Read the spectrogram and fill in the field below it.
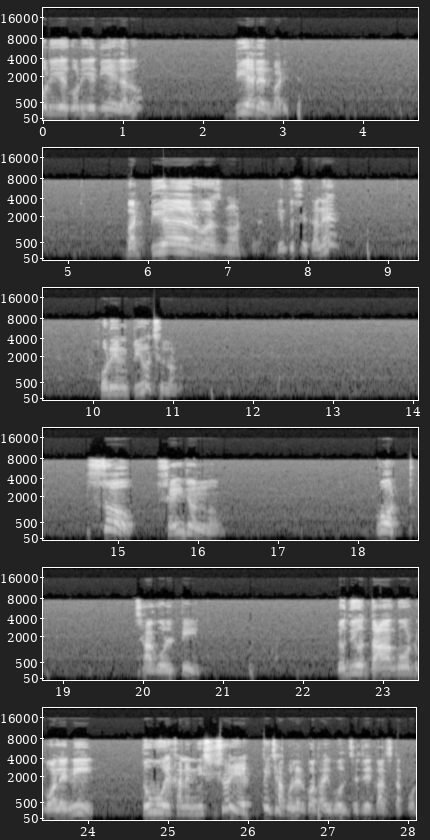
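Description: A middle-aged man speaks close to a microphone in short bursts with pauses.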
